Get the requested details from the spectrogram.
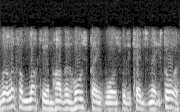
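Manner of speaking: usual speaking voice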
